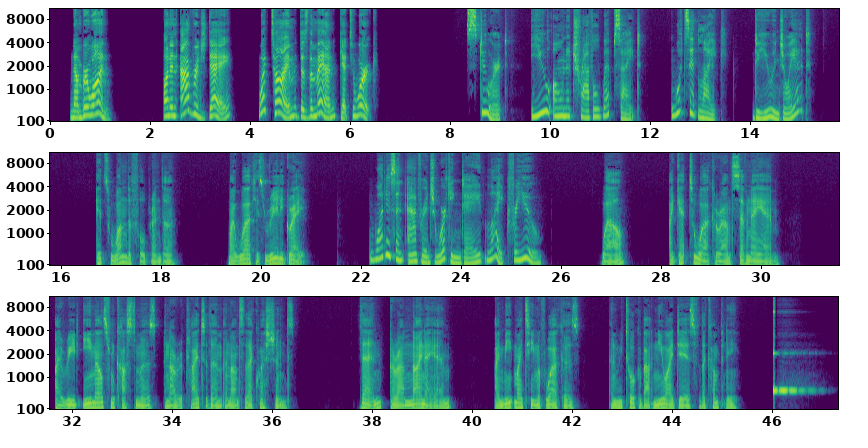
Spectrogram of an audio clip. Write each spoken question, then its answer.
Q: On an average day, what time does the man get to work?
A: The answer is around 7 a.m.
